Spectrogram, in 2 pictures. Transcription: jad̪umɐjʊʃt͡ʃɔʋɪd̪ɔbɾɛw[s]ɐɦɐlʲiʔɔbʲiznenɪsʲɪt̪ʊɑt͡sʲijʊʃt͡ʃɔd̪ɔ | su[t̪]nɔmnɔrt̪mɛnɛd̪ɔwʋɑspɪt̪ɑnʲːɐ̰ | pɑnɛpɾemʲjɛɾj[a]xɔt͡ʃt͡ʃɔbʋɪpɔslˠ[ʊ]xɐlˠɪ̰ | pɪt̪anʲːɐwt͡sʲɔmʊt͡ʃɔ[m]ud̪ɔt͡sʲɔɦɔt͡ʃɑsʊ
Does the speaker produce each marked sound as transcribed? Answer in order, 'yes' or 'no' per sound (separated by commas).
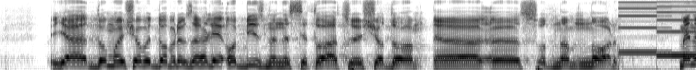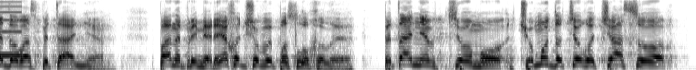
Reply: no, no, yes, no, yes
